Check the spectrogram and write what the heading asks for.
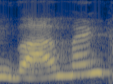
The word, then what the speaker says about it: environment: इन्वायरमेंट जब आप बोलोगे, इन्वायरन आता है, इन्वायरमेंट हम लोग बोलते हैं, इसमें एन नहीं प्रोनाउंस करते हैं, लेकिन स्पेलिंग जब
